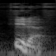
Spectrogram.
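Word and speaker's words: Hiita: Hita oh my God I always get her name wrong heeda that's right so six heater in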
